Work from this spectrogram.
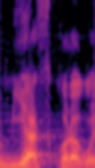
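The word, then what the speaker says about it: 造: 한자를 써서 아타이라고 읽고, 조라고 한자를 써서 미야스코라고 읽고, 수라고 한자를 써서 오비토라고 읽습니다.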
